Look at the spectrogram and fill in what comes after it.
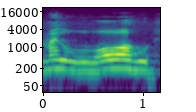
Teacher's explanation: अच्छा, फिर दूसरे तरीके में ये होता है कि यहीं पूरा ये पढ़ लिया जाता है, लेकिन इसमें सांस आवाज़ नहीं तोड़ते, बल्कि फिर हम क्या करते हैं कि मीम के ऊपर ज़बर डाल के और हम इसे मल्लाहु कर देते हैं, हमज़तुल वसल को गिरा देते हैं, इसको नहीं पढ़ते, मल्लाहु पढ़ते हैं, मल्लाहु।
